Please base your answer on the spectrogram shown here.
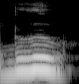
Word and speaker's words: blue: If we have an E at the end of the word, we don't say it. So we don't say bluey. We just say blue. So in this, how many syllables are there? How many vowel sounds? 2? 1. So we just say blue. The E is silent.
